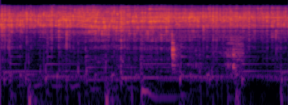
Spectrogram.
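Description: Cumin seeds and curry leaves sizzle steadily in hot oil in a home kitchen, a dense, close crackle with small clinks and scrapes of stirring and no voices.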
